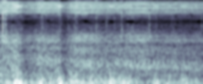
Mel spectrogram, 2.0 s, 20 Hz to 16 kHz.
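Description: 2013 Ford Taurus SHO Performance Package's turbocharged 3.5-litre engine and tyres fading as the car drives away after passing close by. There is an uneven low rumble that sounds like wind buffeting the microphone.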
